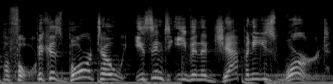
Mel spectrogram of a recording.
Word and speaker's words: Boruto: name Boro is actually based off how Japanese people pronounce the English word bolt as in lightning bolt or the electric dog because Japanese people pronounce the English word for bolt boruto or if you say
